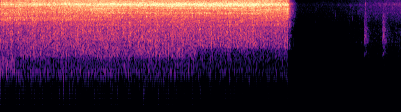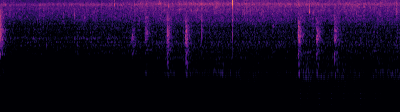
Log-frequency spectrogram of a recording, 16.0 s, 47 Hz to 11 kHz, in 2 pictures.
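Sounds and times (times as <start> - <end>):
pressure cooker whistle hissing: 0.0 - 5.9
faint steady noise: 0.0 - 16.0
sharp clicks and pops: 13.9 - 15.0.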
